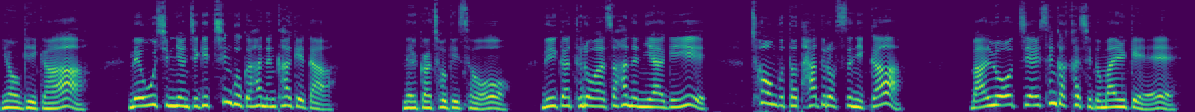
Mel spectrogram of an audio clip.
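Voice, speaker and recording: A woman's voice: on the high side, expressive, unhurried, dry recording, clean studio sound. A woman doing a furious old mother-in-law. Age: older. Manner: scolding, cursing. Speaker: story character voice. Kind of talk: dramatized story reading.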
